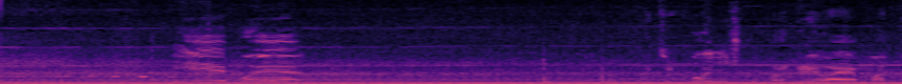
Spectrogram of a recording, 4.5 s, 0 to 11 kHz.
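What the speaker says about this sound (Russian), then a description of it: "Все, движок завелся. Ставлю обороты." Motor glider engine just started in flight and running at high revs around 5000 rpm, a loud steady buzzing drone throughout with someone talking over it.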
